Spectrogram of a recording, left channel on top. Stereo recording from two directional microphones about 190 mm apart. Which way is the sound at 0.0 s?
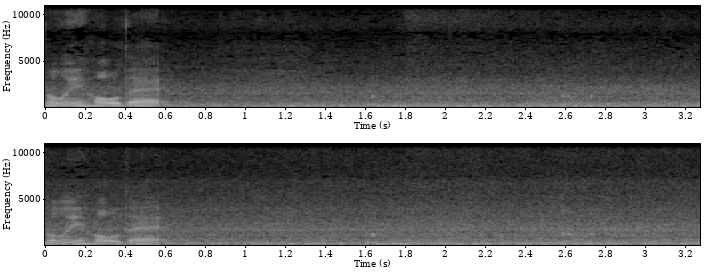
20° left (ahead or behind).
